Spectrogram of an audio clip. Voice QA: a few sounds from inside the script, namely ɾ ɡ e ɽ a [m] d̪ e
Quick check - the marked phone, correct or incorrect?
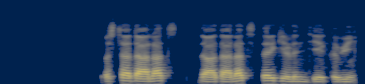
incorrect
